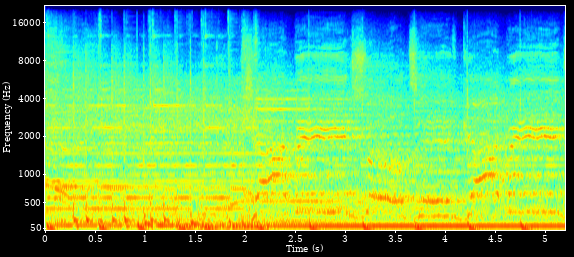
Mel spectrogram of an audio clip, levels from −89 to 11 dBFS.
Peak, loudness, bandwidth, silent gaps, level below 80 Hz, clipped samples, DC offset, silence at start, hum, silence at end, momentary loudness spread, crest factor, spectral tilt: 0 dBFS; -10 LUFS; 17.5 kHz; none; -16 dBFS; under 0.1%; under 0.1%; 0 s; none; 0 s; 1 LU; 10 dB; -5 dB/octave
